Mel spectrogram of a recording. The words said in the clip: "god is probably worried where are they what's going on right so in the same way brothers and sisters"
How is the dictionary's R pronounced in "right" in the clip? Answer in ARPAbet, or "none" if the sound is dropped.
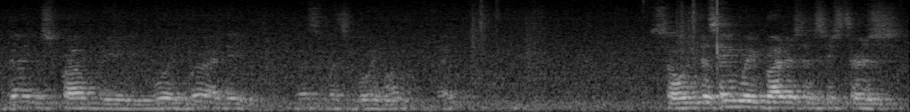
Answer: R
